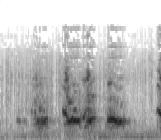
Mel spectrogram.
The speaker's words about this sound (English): I am going to get some bloodhounds.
